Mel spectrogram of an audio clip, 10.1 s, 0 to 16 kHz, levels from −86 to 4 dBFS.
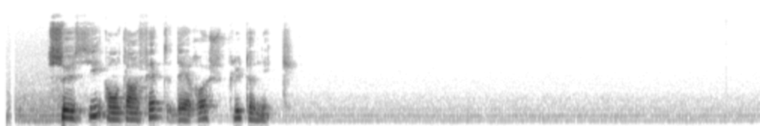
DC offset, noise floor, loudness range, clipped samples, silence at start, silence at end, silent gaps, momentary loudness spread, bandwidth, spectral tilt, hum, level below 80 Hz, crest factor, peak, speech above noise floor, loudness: under 0.1%; -61 dBFS; 12 LU; under 0.1%; 0.25 s; 6.3 s; none; 25 LU; 10.5 kHz; -5 dB/octave; none; -68 dBFS; 28 dB; -2 dBFS; 37 dB; -24 LUFS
